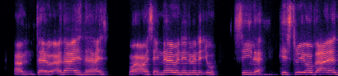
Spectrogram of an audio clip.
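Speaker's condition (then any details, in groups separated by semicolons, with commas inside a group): Cerebral palsy; from birth, uses wheelchair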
